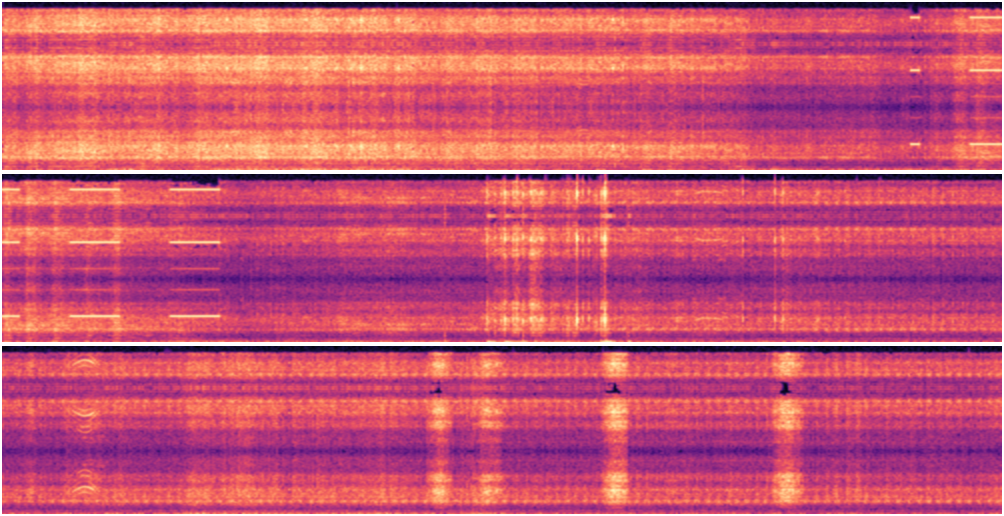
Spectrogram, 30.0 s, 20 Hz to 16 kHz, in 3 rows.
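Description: Ski-Doo Renegade 600 snowmobile engine running at low revs, steady throughout, with voices over it in the first few seconds. A few short high beeps come about ten seconds in, and two loud knocks around the middle.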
